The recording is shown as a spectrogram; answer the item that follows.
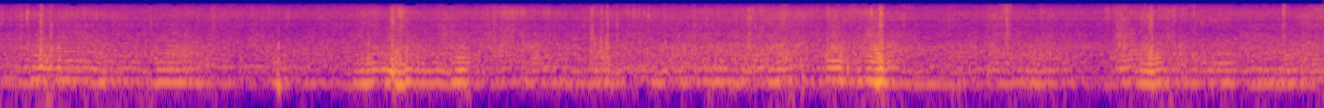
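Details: Continuous hum of honey bees within a hive, a dense low drone rich in overtones, broken by scattered short taps and thumps, with the buzz rising and falling slightly in loudness over several seconds.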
